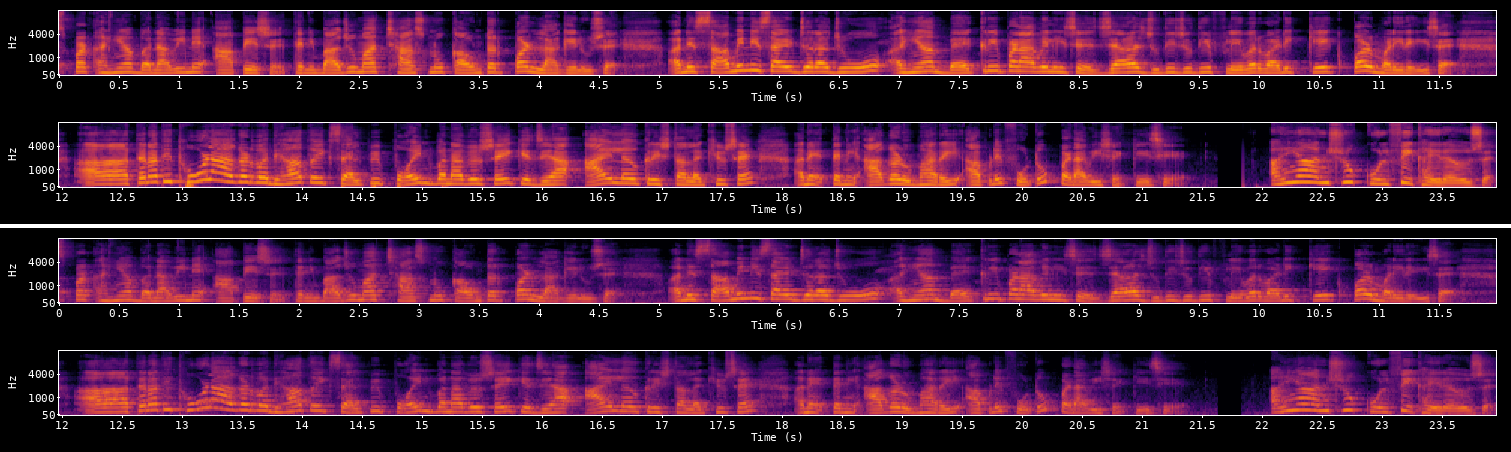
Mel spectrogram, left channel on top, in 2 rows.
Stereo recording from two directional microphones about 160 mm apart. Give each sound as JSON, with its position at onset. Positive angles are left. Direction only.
{"t": 0.1, "sound": "a woman's voice", "side_deg": 35}
{"t": 22.0, "sound": "speech", "side_deg": 45}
